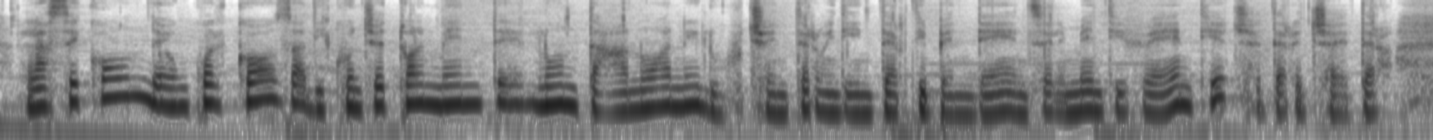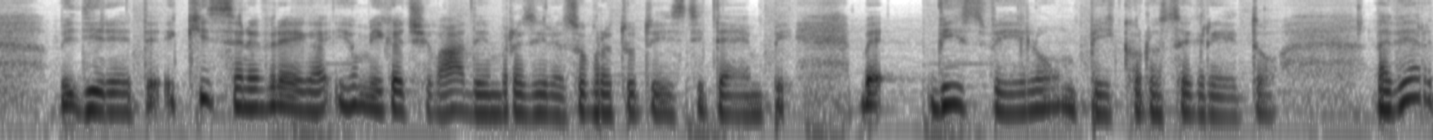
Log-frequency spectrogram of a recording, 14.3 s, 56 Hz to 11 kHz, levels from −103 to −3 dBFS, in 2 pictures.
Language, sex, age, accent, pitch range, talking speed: Italian, female, 20-39, native, 160-210 Hz, 175 wpm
